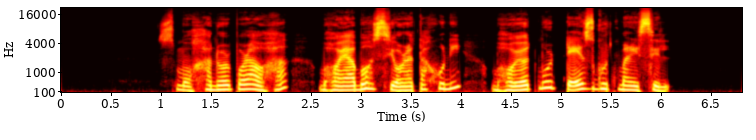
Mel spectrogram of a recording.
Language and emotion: Assamese, fearful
